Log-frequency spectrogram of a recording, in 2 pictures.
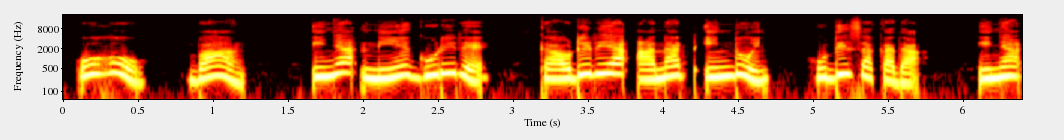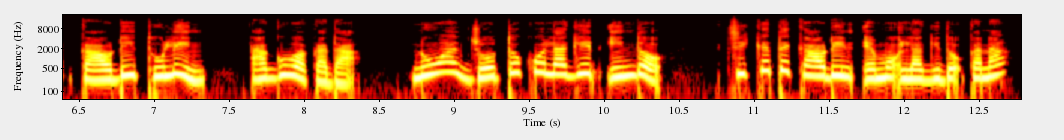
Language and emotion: Santali, fearful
